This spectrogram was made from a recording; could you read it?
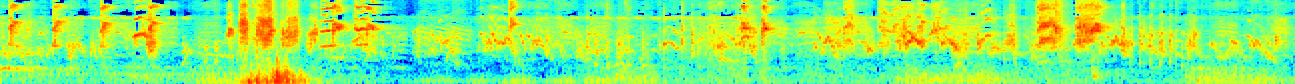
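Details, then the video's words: Budgerigar flock feeding: busy high-pitched chattering and squawky chirps throughout, broken by a brief low thump or rustle early on and a few scattered soft knocks. "Beautiful budgies flocks birds chirping sounds budgie eating"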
